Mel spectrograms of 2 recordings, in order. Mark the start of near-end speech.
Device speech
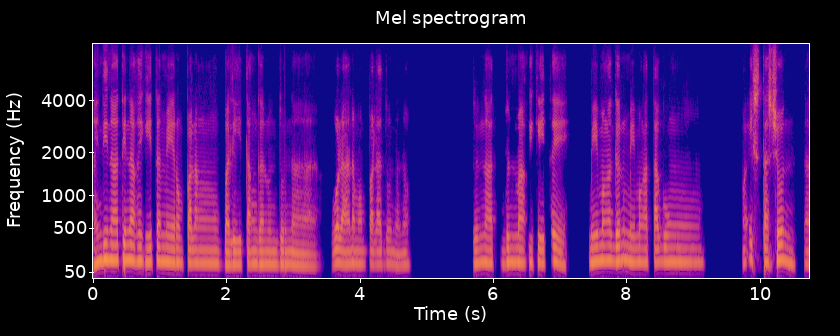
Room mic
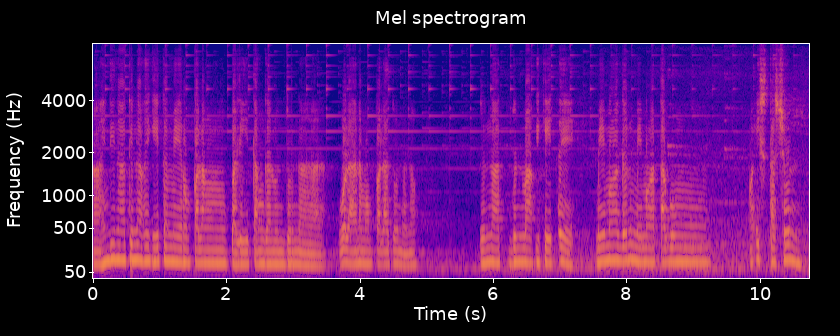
none

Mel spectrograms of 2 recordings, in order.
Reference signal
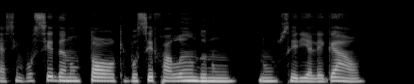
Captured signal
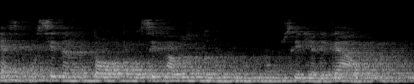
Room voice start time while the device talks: none

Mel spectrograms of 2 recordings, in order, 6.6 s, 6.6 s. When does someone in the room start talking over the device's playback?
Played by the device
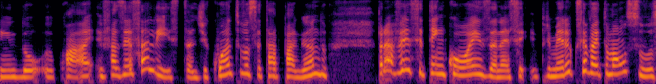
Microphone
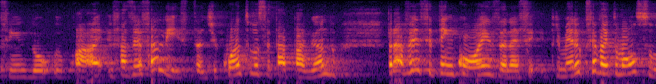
none

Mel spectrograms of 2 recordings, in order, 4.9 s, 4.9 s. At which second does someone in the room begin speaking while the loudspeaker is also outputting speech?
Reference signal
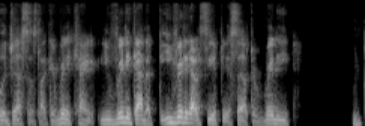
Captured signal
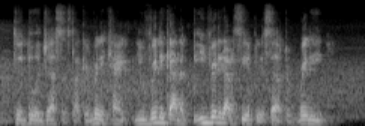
none

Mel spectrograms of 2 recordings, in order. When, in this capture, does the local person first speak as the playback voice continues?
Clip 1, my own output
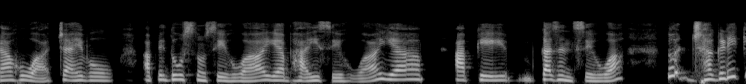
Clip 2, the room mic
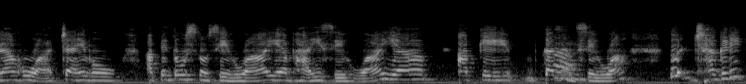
5.4 s

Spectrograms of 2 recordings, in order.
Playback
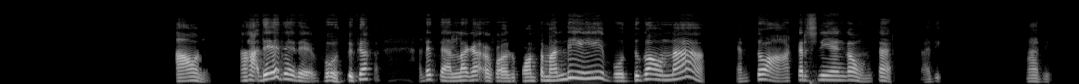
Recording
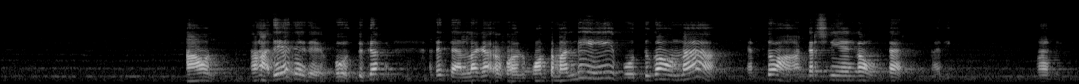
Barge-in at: none

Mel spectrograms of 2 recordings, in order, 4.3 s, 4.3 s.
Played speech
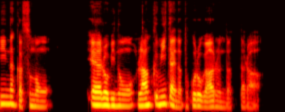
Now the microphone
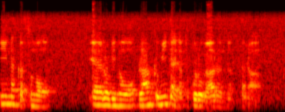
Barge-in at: none

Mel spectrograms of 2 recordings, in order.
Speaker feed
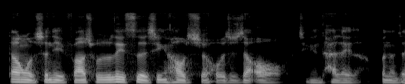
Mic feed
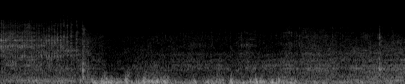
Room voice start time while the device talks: none

